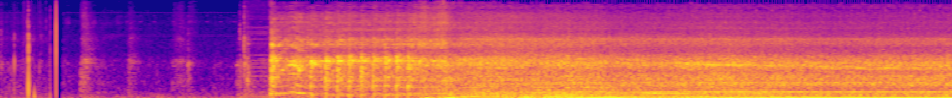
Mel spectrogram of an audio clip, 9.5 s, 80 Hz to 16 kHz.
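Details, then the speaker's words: Jeep Cherokee XJ 4.0 after a free throttle body adjustment to cure high, erratic idle (earlier about 1100 rpm): cranks, catches, briefly surges, then settles into a steady, even idle. Normal idle. "how beautiful it is okay nice and civilized hidden Idol was shaken up nice and stabilized just by adjusting myths"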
